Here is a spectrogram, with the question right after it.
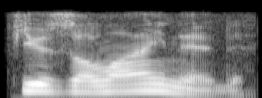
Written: fusulinid

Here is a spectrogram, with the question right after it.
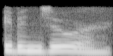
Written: Ibn Zuhr

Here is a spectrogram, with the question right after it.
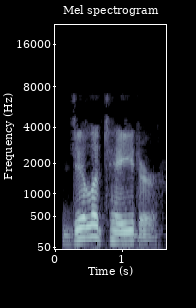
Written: dilatator

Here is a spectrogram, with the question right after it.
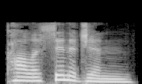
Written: colicinogenic

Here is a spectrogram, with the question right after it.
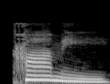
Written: commy

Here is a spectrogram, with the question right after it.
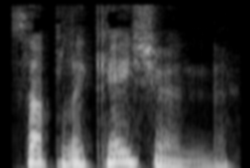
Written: supplication

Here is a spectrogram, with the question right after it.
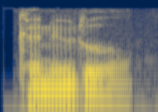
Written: canoodle

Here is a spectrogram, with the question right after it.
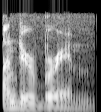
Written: underbrim

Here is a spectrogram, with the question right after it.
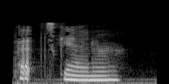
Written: PET scanner

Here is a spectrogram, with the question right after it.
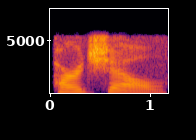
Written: hard-shell

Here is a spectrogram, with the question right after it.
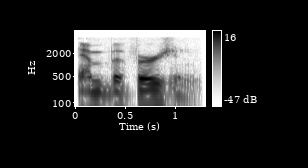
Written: ambiversion

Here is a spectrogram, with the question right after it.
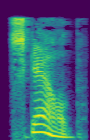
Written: scelp

